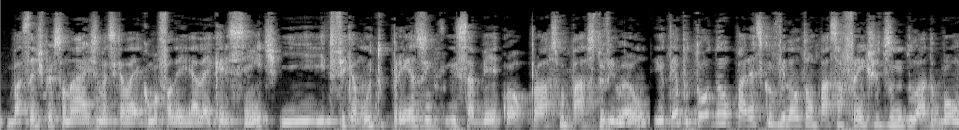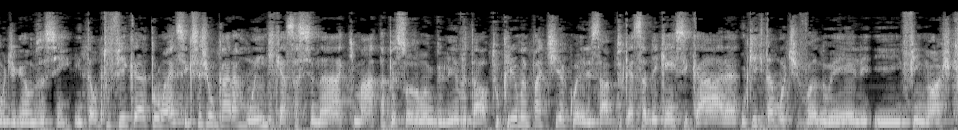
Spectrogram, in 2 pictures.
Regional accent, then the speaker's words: Florianópolis, Santa Catarina, Brazil; also born or lived in Curitiba; Eu sou de Curitiba, né, sou paranaense, mas eu moro aqui desde pequeno em Florianópolis, até por isso que eu falo tão rápido assim, não reparem.

